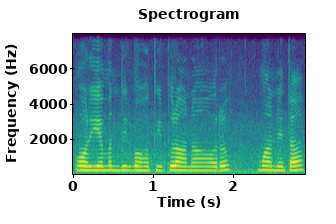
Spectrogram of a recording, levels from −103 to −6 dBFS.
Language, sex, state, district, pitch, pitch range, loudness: Hindi, female, Punjab, Pathankot, 240 Hz, 230-245 Hz, -14 LUFS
